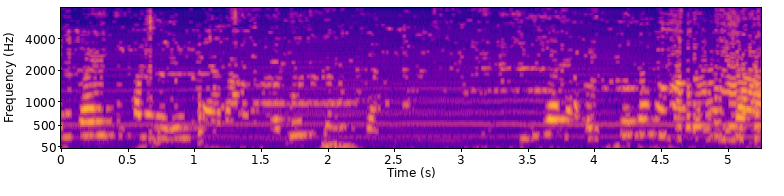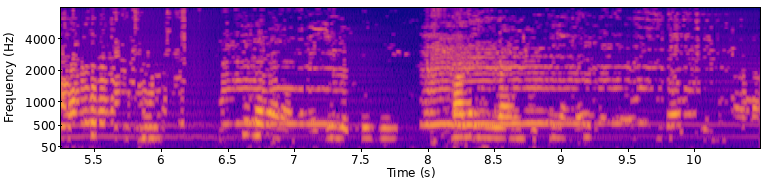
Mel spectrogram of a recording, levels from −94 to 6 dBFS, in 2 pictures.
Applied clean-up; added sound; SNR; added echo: classical method spectral subtraction.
